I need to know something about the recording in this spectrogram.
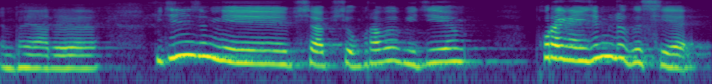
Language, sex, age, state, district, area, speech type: Bodo, female, 45-60, Assam, Baksa, rural, spontaneous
